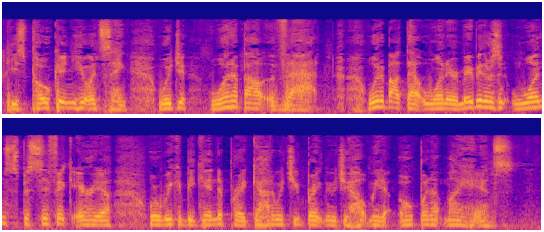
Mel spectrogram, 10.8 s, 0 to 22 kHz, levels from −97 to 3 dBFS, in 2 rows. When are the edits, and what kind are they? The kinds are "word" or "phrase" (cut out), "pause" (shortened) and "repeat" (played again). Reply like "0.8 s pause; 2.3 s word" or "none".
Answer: 2.0 s pause

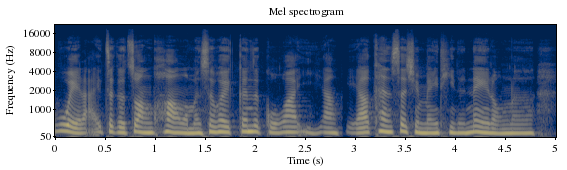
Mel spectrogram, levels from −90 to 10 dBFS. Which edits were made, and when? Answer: 2.9 s pause

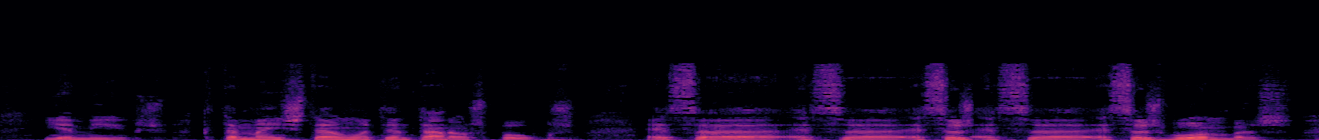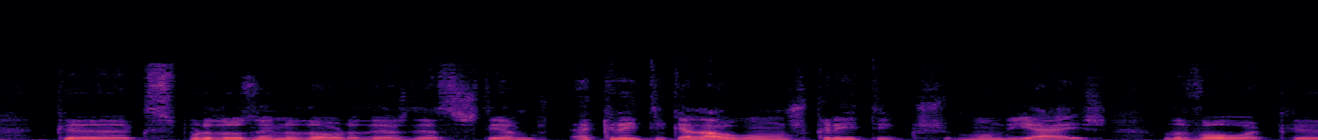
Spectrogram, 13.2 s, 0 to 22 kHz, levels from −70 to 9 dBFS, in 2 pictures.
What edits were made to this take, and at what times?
0.9 s pause; 2.2 s word; 4.8 s repeat

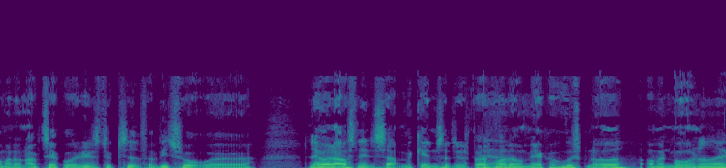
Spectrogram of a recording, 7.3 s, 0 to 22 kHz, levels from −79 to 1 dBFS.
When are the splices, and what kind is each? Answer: none

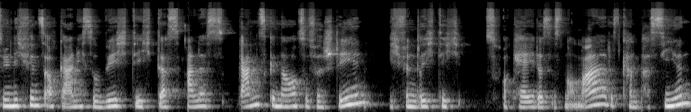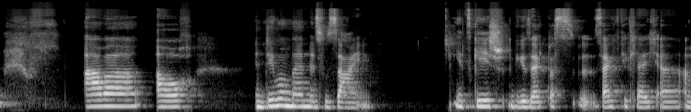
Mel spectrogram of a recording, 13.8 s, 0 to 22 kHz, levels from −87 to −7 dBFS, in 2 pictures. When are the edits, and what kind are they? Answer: 2.4 s word; 4.2 s word; 5.0 s word; 8.4 s pause; 10.1 s phrase; 12.0 s word

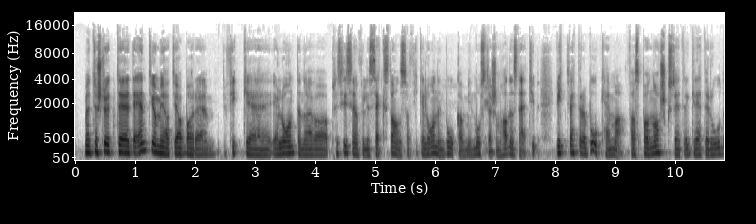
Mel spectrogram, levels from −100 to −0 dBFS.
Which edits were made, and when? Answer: none

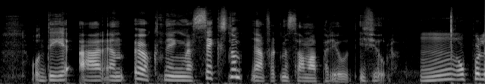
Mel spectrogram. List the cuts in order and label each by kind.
2.4 s word

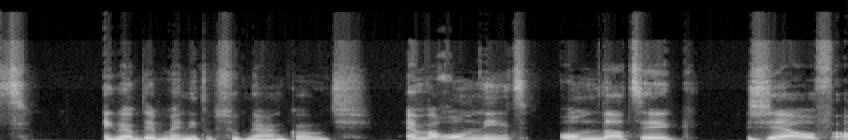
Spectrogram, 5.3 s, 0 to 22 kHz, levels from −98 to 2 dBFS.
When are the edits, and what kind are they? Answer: 2.4 s pause

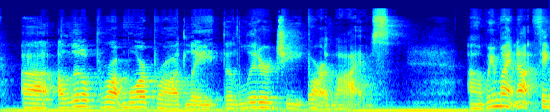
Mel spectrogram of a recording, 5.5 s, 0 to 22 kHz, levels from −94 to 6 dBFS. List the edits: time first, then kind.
2.2 s word; 3.1 s word

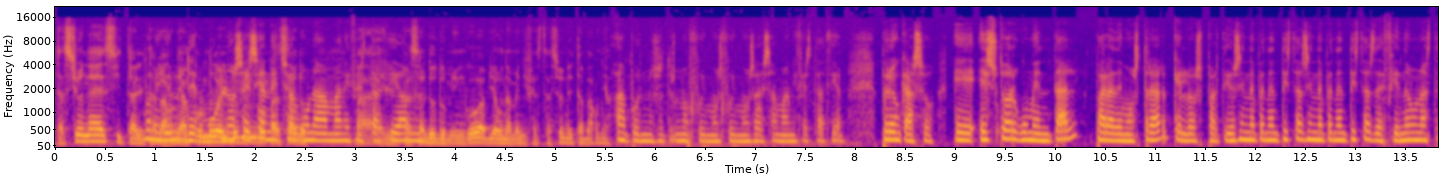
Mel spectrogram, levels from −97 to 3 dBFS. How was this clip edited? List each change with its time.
6.2 s word; 6.7 s repeat; 8.5 s word; 8.9 s pause; 9.4 s phrase; 12.5 s repeat

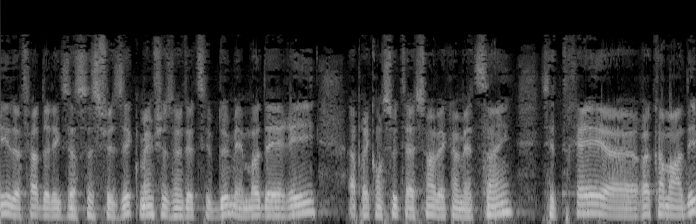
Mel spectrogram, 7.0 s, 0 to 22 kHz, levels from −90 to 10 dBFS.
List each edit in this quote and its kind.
1.8 s word; 5.6 s word

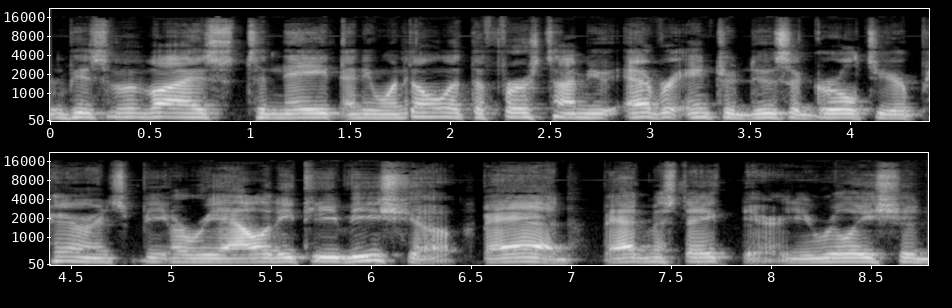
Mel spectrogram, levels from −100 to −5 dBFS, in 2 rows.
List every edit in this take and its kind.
1.4 s word; 1.8 s word; 5.0 s word; 6.5 s pause

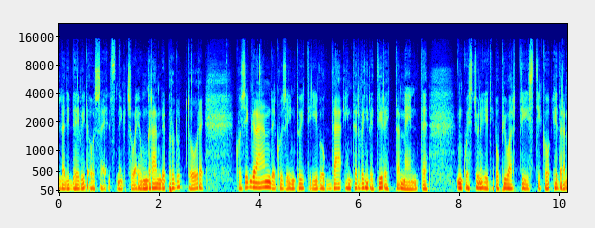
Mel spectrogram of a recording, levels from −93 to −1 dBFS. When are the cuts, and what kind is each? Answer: 5.3 s phrase

